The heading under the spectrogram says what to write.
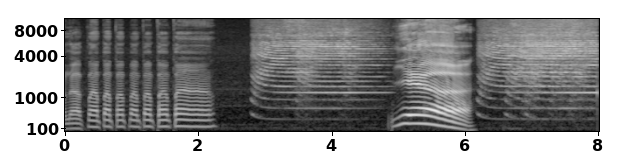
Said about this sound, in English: Let me give them an air horn for that.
